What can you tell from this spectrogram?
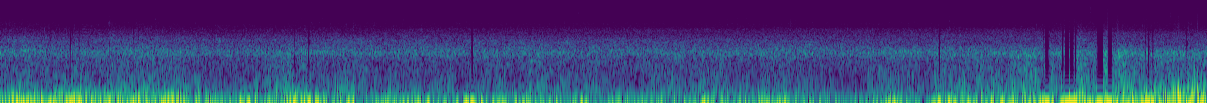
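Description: Strong wind buffeting the microphone, a loud low rumble that rises and falls with the gusts. The sound cuts out briefly a couple of times near the end.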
